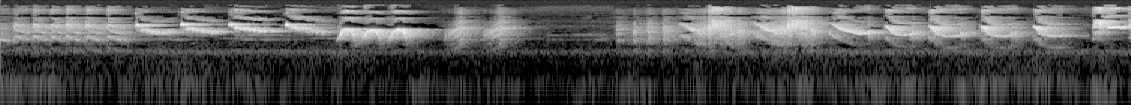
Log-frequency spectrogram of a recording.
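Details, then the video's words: Loud, clear song of a caged zebra finch used for tutoring: repeated short nasal notes, a flat buzzy tone, a brief silence, then a burst of rapid, harsh, upward-sweeping notes. "Wambi Mini Gacor Lantang Suara Jernih Untuk Masteran"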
